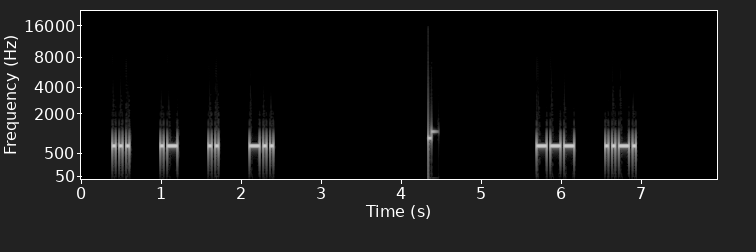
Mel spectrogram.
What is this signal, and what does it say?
Morse code, heard as a keyed tone, about 28 wpm, spaced as for 16 wpm, 700 Hz. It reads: SAID OF
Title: 3x Character Spacing - Top 100 Words - 28wpm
